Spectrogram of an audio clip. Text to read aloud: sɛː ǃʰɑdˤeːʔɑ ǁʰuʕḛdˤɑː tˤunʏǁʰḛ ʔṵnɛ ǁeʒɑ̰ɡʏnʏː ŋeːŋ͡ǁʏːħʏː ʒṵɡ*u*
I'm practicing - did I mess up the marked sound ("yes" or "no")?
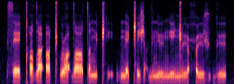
yes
